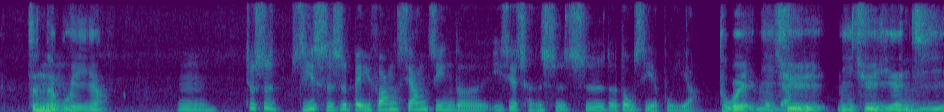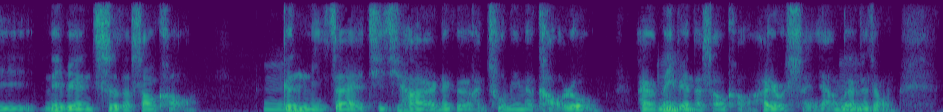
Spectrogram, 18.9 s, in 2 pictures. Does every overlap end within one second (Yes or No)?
Yes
